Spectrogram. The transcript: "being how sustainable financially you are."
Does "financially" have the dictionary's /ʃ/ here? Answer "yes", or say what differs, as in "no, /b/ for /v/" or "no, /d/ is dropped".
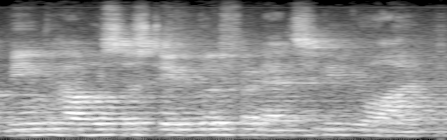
no, /s/ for /ʃ/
